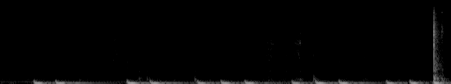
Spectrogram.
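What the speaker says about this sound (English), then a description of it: "And then the sub kick, which is essentially focused around like 48 hertz." A sub kick drum sample centred near 48 hertz gives deep, soft low thumps in a steady repeating groove, quiet and rounded with little top end, followed by a brief higher hit at the end.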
